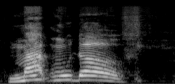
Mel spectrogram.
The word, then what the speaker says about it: Makhmudov: Makhmudov. Is that what am I saying it right? – Makhmudov.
